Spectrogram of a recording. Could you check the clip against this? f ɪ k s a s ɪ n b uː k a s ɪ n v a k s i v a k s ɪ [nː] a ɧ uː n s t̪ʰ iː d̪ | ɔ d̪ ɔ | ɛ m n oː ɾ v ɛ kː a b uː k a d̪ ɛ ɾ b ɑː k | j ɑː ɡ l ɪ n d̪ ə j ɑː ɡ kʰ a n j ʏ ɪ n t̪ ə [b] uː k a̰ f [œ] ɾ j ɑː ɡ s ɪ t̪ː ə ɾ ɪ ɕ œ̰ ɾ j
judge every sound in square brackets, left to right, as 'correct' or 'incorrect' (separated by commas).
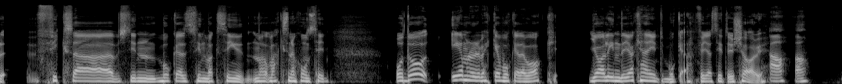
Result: incorrect, correct, correct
